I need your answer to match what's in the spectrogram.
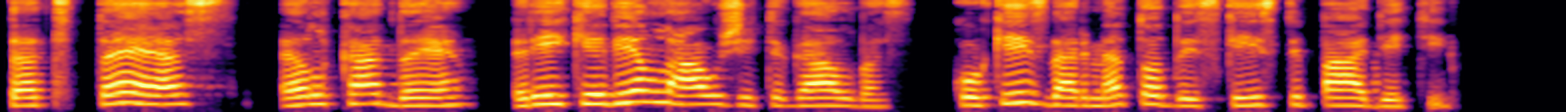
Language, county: Lithuanian, Alytus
